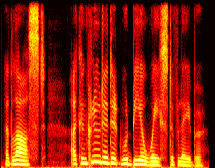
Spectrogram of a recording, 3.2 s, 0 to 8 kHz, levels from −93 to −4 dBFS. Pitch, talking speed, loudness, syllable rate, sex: 195 Hz, 205 wpm, -15 LUFS, 5.7 syllables/s, female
